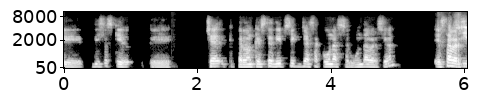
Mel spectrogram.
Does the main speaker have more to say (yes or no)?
yes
